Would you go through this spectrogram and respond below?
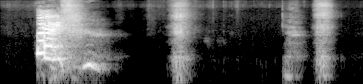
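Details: Person who is still sick: one forceful, loud sneeze with a voiced onset, followed by three short, quieter nasal bursts like sniffs or nose blows.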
